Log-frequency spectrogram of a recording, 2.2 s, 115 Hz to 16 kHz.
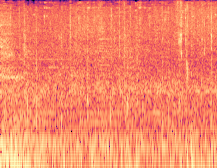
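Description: Hooves of Roach, the horse in The Witcher 3, clip-clop in a steady trotting rhythm over a dense outdoor game soundscape, moderately loud and continuous with no voices.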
